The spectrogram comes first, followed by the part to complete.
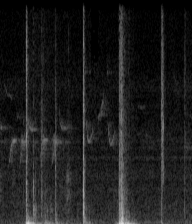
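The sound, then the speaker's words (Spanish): A car glove compartment is handled and shut as papers are hidden inside: a few plastic clicks and rattles, one solid thump, then a couple of sharp latch clicks, with faint chirping in the background. “Bueno, voy a esconder estos papeles en la guantera.”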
